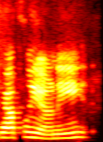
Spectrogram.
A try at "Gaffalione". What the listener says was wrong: Drop the E. Just Gaffalione.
